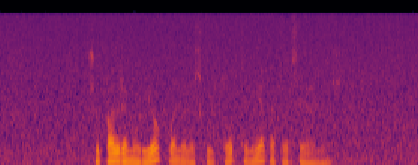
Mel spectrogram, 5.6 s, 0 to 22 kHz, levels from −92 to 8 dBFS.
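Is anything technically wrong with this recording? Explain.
No, nothing technically wrong stood out on listening to this speech recording.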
